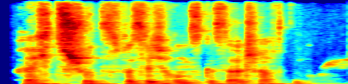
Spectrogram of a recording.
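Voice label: "rechtsschutzversicherungsgesellschaften", German pronunciation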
